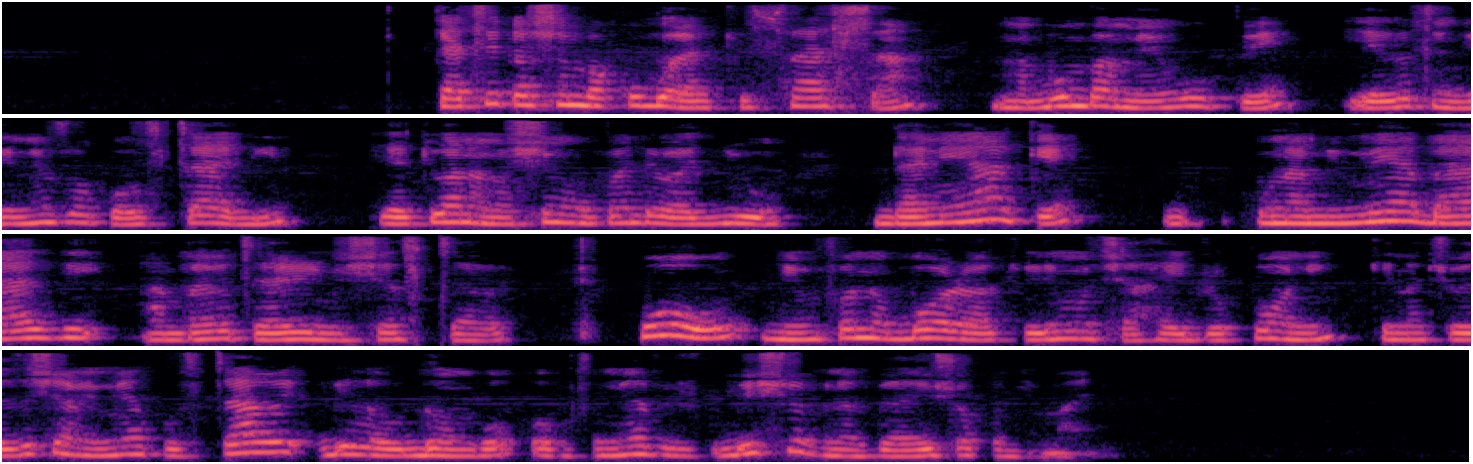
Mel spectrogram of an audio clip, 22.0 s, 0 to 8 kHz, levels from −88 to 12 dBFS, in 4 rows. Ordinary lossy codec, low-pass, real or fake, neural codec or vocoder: AAC, 32 kbps; 7.2 kHz; real; none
